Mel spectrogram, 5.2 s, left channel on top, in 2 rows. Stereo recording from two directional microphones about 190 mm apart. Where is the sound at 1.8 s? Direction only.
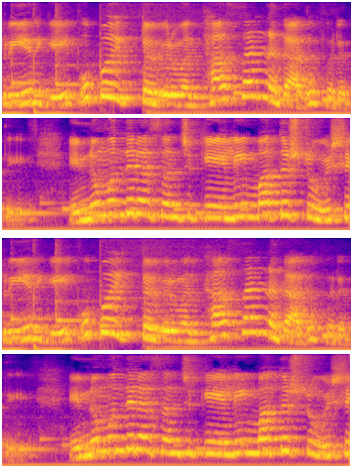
30° left (ahead or behind).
